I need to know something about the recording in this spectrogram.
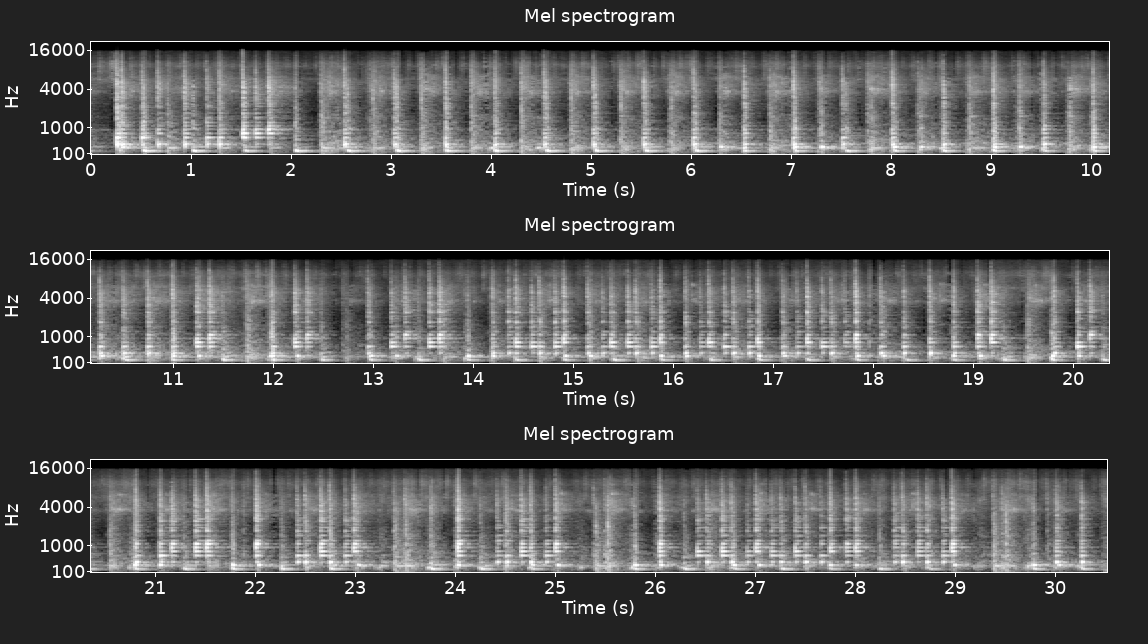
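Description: Djembe drumming: several djembes struck with a stick and the hands in a fast, steady rhythm.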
